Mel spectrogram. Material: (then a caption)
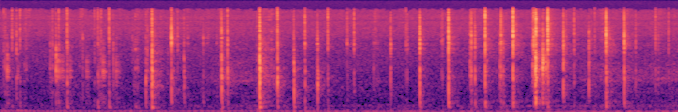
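Plastic. A hand-sized, hollow, glossy plastic whale-shaped night light with a pale blue-grey top and white base is held in the hands and tapped with fingertips and nails. Quick, irregular clicks and sharp taps, some bright and scratchy, ring only briefly over a faint low hum.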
